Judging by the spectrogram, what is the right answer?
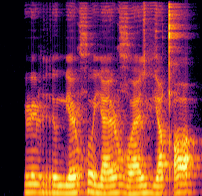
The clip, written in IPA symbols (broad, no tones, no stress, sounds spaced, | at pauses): ɭ i ɭ r ɯ mʲ æ ɭ χʷ ɯ j æ ɭ ʁʷ æ l vʲ e qʼ ɑ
